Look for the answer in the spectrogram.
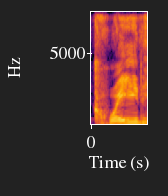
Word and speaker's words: Quaid: Am I saying it right? Quaid? – Yeah, Randy Quaid.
